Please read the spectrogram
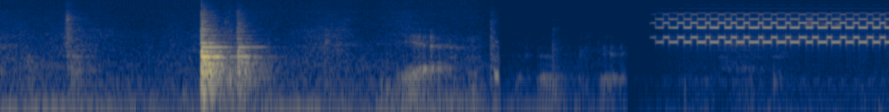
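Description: Novelty hot dog-shaped telephone starting to ring about three-quarters of the way in: a steady, rapidly trilling electronic ring. Before it, a loud short voice call about a second in, then a moment of near silence.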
